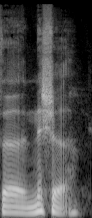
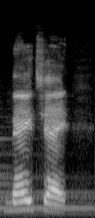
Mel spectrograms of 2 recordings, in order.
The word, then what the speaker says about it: Nietzsche: For the record, it's pronounced Nisha. – That's really good. Nietzsche. It's nature. Nietzsche.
